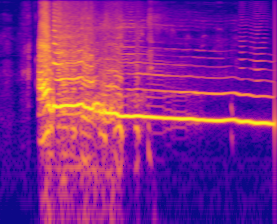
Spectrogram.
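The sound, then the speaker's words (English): A loud wolf howl bursts in with a rough, breathy onset, then settles into one long sustained tone that slowly sinks in pitch, heard alone with no talking. “Guys, wolves. We're deep in it now.”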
